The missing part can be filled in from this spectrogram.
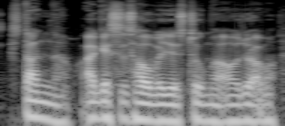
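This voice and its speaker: With a deep, slightly mellow voice and flat delivery, this man talks rapid-fire in a dry recording with clean studio sound. He hosts a podcast of casual, opinionated sports rankings, rambling, swearing, sarcastic, and acting out mock quotes.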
